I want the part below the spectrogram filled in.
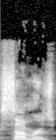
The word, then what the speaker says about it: Somers: It looks like Somers, but it's pronounced Somers.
